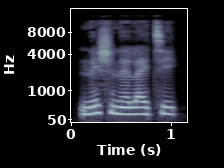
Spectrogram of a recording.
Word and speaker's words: nationality: Ity, nationality, weight, nationality, stress on al, responsibility, stress on bi.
